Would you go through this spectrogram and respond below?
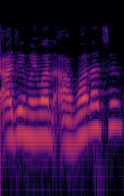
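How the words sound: It is said as a question.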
